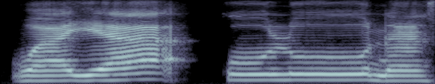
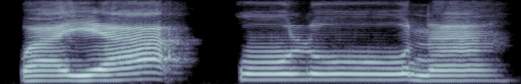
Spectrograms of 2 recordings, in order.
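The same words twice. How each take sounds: The two takes are said the same way.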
